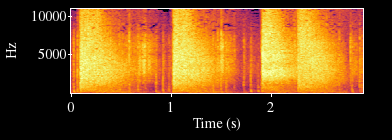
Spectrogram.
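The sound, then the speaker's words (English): Four loud gunshots, fired over the heads of road agents, ring out one after another at uneven intervals, each a sharp crack that trails off in a hissing decay, with no voices in between. “Yeah, partner. Fire a couple over the heads.”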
